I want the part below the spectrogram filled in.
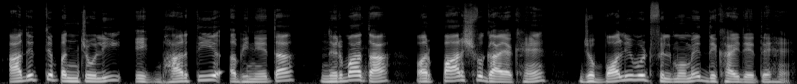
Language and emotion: Hindi, neutral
